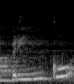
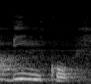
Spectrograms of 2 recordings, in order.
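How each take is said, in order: First: The word begins with a B followed by R. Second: The word begins with B without an R. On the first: The speaker calls it right. "Ao invés de falar brinco" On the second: The speaker calls it wrong. "ela fala binco"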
